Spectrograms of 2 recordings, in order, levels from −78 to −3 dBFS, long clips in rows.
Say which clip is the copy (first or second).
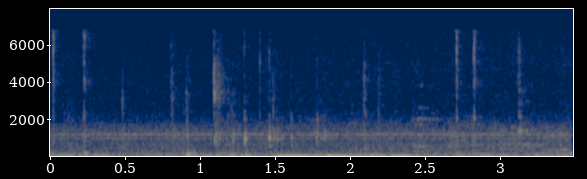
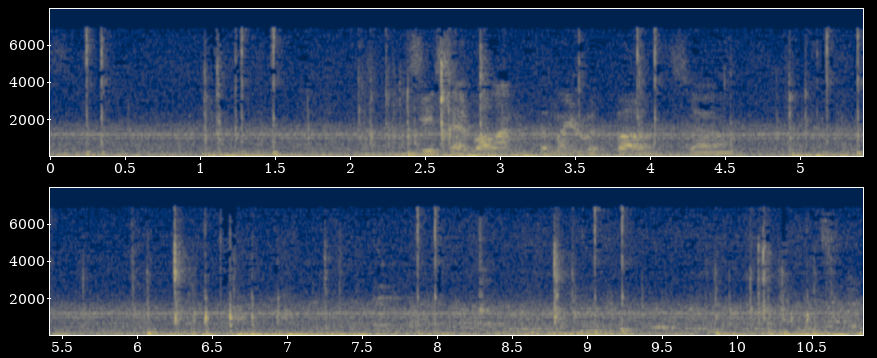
second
